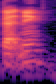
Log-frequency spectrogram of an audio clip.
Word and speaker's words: Bettany: It's hard to pronounce his name. Paul Bettany. Is that how you say it? Bettany.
